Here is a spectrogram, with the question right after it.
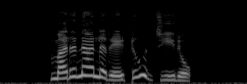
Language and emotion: Telugu, neutral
